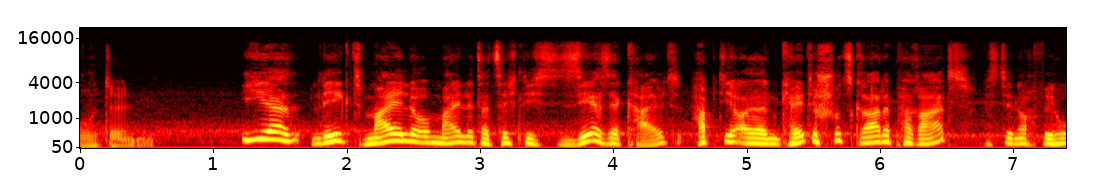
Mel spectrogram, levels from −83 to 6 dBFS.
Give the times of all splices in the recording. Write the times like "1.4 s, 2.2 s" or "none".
3.0 s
